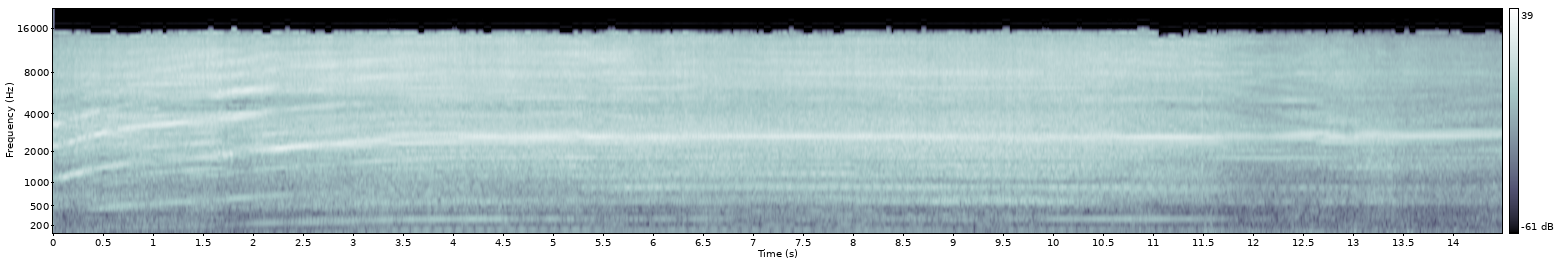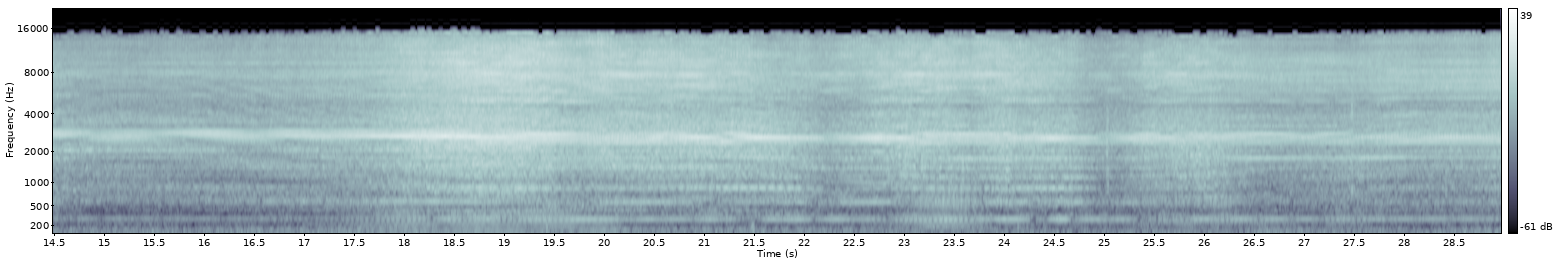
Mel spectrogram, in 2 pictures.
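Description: Compass Atom 500 electric RC helicopter spooling up, its motor and gear whine rising in pitch over the first two seconds or so, then holding a steady high whine with rotor noise as it flies. From about twelve seconds in the sound rises and falls in loudness as the helicopter moves about.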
